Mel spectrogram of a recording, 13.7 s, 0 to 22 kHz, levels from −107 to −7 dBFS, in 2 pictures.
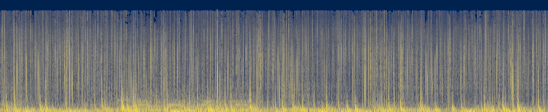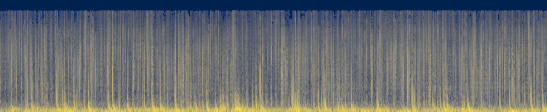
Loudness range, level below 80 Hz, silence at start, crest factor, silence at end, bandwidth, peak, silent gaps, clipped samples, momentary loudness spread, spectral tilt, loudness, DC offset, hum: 2 LU; -26 dBFS; 0 s; 22 dB; 0 s; 15.5 kHz; -2 dBFS; none; under 0.1%; 6 LU; -5 dB/octave; -29 LUFS; 0.2%; none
